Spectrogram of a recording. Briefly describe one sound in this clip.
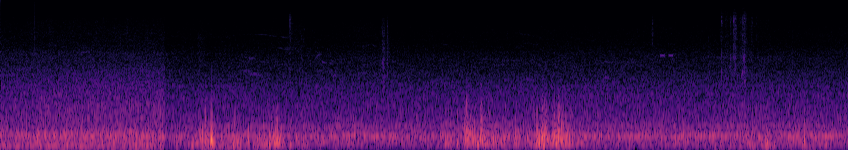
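A distant ship's engine rumbles low and steadily across the water.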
